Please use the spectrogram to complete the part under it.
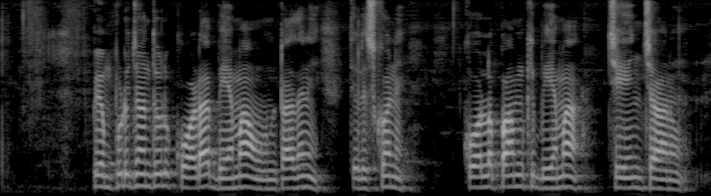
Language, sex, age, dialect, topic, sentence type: Telugu, male, 18-24, Utterandhra, banking, statement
